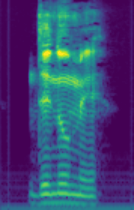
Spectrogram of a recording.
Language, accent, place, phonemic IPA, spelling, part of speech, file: French, France, Lyon, /de.nɔ.me/, dénommer, verb, LL-Q150 (fra)-dénommer.wav
- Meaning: to name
